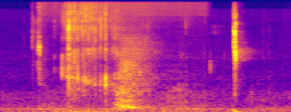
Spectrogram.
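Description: A crisp crunchy bite into buttered crusty bread made in an Instant Pot, followed by a few soft chewing crunches and a sharp crackle near the end, close up with no talking.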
